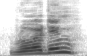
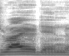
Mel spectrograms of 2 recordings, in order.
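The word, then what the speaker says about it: Riordan: Roorden. That's how you say it.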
